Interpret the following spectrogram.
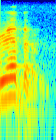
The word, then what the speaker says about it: rebel: Heidi, how do you pronounce the first one? First one. Yeah, as a noun. A rebel. A rebel. Very good, and that's perfect. And the second one as a verb. Rebel. Rebel. Excellent.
